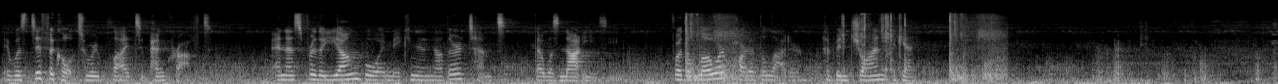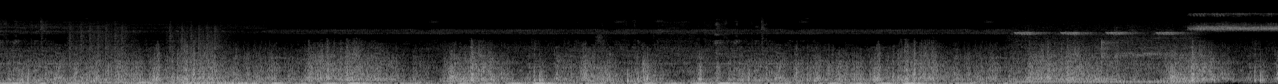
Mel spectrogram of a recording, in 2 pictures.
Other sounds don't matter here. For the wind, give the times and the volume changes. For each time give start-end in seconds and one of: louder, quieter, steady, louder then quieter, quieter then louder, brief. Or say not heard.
0.0-25.5 steady.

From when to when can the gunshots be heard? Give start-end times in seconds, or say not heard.
6.3-10.1, 13.4-15.1.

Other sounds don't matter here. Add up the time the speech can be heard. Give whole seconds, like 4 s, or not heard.
9 s.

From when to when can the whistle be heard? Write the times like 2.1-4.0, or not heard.
not heard.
